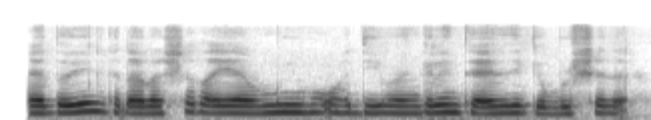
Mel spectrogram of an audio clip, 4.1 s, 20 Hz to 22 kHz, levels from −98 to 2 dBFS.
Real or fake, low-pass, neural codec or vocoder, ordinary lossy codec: fake; 9.9 kHz; vocoder, 22.05 kHz, 80 mel bands, Vocos; none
